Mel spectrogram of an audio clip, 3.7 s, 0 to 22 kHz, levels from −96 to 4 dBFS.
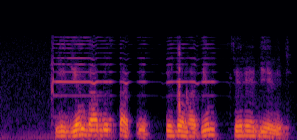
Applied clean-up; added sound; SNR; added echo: neural mask model RNNoise.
